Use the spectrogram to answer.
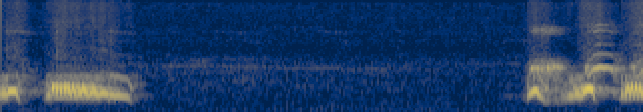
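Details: Decoy spotted dove cooing: one long, level, mid-pitched coo, a long silence, then a new phrase begins with quick hooked notes.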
